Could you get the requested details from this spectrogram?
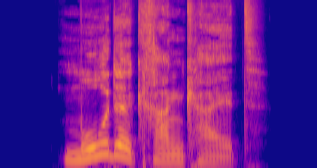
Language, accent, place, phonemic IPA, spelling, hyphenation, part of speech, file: German, Germany, Berlin, /ˈmoːdəˌkʁaŋkhaɪ̯t/, Modekrankheit, Mo‧de‧krank‧heit, noun, De-Modekrankheit.ogg
- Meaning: fashionable disease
